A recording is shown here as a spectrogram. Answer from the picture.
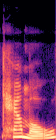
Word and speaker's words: camo: And the shorter version, the nickname for camouflage is camo, which made it sound a lot like camel. So with camo, you're ending with an O and your lips are rounded.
